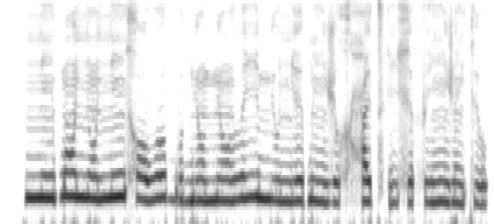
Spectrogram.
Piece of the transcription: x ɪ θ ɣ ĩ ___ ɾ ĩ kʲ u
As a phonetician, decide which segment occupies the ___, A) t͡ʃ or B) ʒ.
B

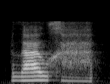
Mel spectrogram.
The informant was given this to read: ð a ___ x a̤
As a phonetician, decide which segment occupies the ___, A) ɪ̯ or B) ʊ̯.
B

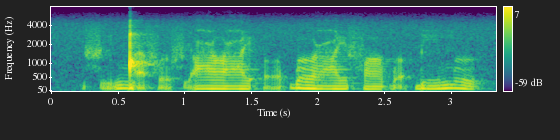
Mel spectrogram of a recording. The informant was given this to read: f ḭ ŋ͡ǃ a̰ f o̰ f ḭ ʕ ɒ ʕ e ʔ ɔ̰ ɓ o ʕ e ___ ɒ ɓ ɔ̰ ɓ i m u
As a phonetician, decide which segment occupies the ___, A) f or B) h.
A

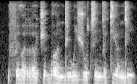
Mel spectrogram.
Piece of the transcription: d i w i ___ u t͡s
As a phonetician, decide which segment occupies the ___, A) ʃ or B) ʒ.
B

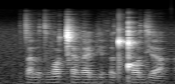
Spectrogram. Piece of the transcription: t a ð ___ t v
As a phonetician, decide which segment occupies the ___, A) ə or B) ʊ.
A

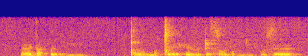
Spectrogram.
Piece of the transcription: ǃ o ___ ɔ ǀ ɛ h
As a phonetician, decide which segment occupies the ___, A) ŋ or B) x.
A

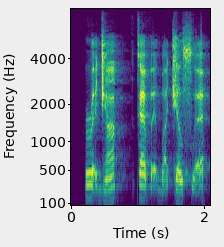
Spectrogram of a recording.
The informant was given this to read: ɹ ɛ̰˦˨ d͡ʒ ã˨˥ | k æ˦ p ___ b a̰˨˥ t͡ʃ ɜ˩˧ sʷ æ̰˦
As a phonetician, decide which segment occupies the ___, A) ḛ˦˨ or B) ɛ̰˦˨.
B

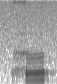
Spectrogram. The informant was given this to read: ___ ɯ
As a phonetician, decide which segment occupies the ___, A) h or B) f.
A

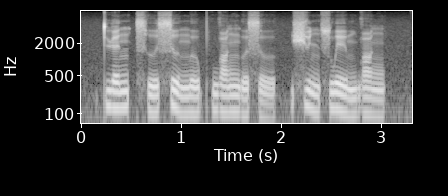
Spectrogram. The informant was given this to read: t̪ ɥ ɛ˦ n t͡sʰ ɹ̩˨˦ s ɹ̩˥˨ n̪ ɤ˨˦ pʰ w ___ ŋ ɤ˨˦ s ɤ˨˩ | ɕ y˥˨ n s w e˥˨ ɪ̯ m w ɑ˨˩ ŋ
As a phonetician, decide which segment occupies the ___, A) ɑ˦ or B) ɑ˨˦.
A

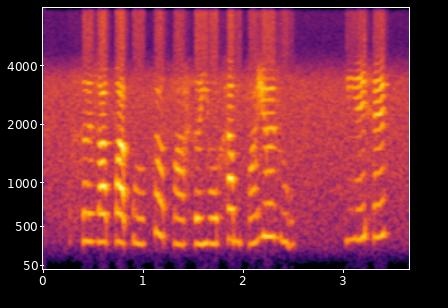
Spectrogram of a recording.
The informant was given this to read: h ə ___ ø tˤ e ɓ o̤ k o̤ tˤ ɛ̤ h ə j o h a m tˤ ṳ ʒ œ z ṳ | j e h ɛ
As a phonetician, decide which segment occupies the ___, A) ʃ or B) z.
B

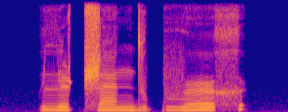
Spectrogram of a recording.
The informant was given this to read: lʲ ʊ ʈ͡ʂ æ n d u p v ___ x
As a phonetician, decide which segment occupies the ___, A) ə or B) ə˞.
B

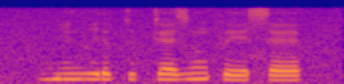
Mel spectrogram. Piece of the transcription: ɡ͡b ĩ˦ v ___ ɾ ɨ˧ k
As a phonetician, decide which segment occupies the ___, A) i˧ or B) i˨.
A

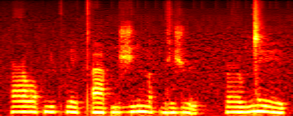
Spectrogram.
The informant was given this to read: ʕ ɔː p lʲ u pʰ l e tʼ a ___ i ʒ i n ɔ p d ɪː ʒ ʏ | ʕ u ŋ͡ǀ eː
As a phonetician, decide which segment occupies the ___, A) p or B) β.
A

